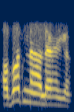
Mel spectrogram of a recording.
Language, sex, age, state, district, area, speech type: Assamese, female, 45-60, Assam, Sivasagar, rural, conversation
